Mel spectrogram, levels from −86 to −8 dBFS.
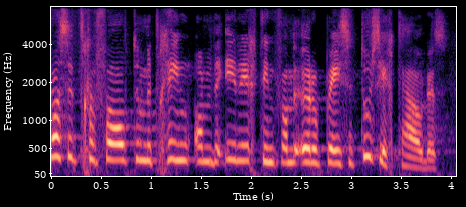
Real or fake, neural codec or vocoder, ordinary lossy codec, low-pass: fake; codec, 16 kHz, 2 kbps, X-Codec, HuBERT features, trained on general audio; none; none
